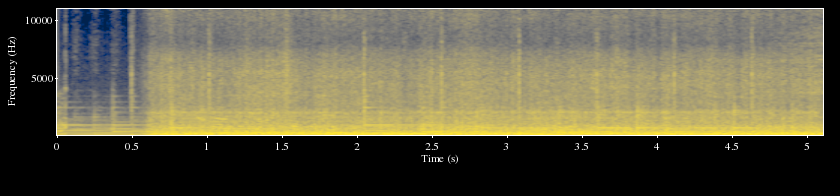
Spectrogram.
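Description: Aboard the Nilsagar Express in Bangladesh, the train runs along the rails with a loud, steady rumble and rhythmic clickety-clack of wheels, heard from inside the carriage.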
